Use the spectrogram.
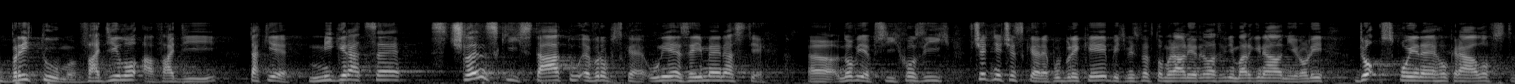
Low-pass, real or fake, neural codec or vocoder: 7.2 kHz; real; none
